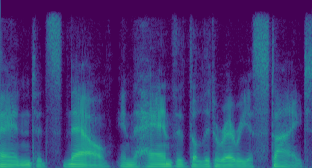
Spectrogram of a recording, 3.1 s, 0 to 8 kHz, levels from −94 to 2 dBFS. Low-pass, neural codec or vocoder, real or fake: 7.2 kHz; codec, 16 kHz in and 24 kHz out, 0.6 kbps, FocalCodec, streaming, 4096 codes; fake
